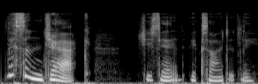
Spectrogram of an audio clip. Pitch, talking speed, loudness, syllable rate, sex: 210 Hz, 115 wpm, -16 LUFS, 4.6 syllables/s, female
